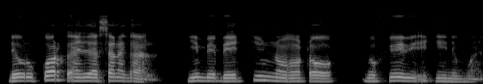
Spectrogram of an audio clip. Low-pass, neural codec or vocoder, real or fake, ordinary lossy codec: none; vocoder, 22.05 kHz, 80 mel bands, HiFi-GAN; fake; none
